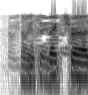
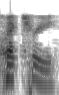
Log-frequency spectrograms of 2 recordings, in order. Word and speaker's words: Spectre: was the proper pronunciation I thought it was a spectre Spectre is it really Spectra not no he's Spectra not Spectre yeah I was saying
